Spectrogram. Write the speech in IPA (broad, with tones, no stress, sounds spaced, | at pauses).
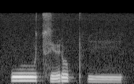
w uː˦ t͡s ɪ˨˦ ɾ ʊ˦ pʰ iː˨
